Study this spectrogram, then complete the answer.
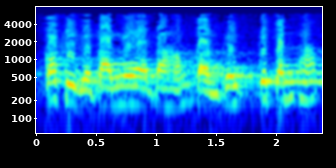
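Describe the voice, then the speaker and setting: Male Buddhist teacher, high voice, rambling dharma talk with repeated words, dull lo-fi hall recording. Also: rapid-fire, slight background noise. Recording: echoey hall, dull lo-fi sound.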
